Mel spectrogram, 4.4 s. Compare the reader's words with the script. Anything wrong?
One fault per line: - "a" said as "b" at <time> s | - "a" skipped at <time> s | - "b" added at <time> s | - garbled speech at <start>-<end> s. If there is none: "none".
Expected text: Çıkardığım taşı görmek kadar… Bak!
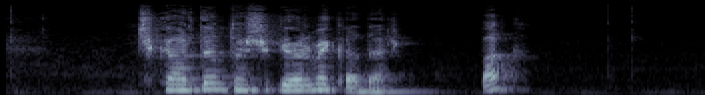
none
